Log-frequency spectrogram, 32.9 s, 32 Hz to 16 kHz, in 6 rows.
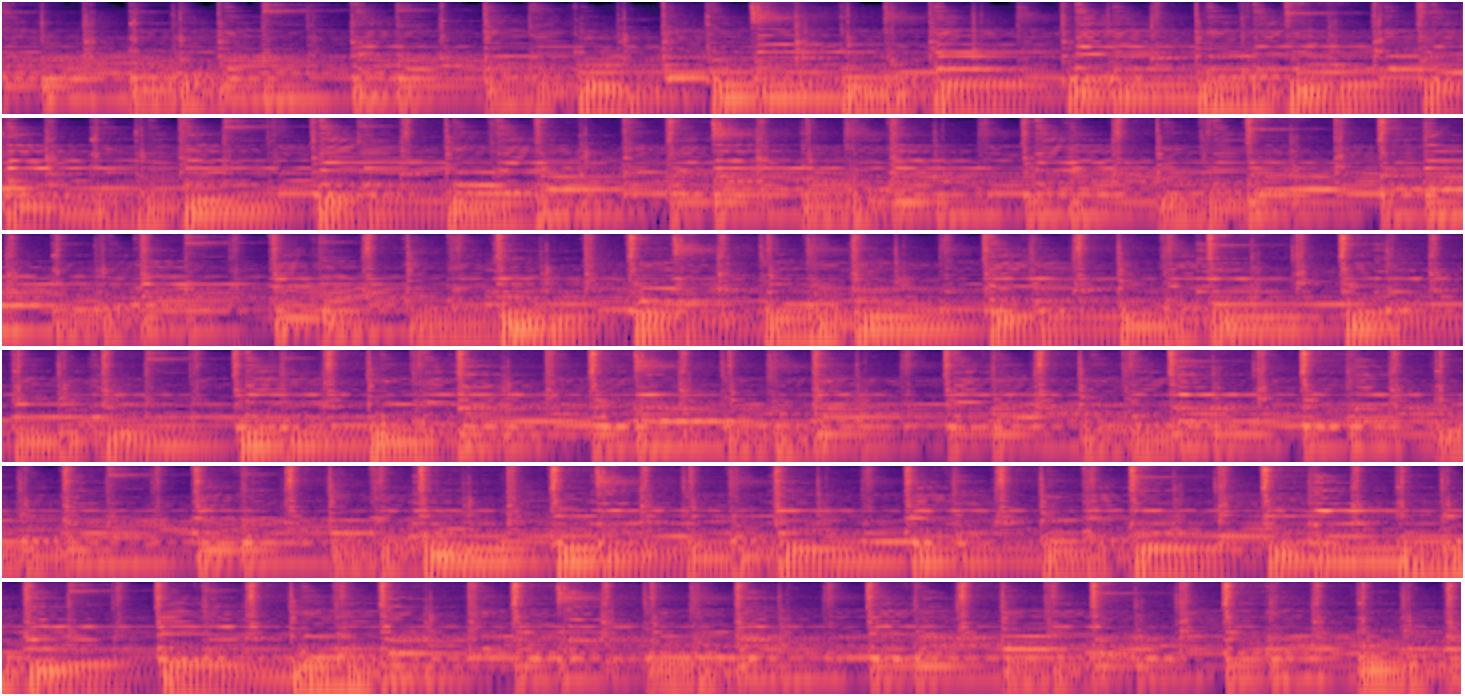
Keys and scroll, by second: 3.0 ].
